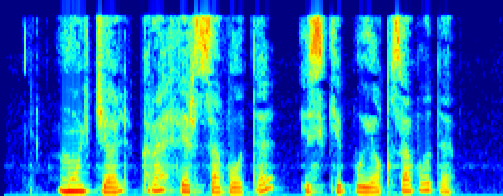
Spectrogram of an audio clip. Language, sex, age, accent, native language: Uzbek, female, 18-24, Samarqand, Uzbek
